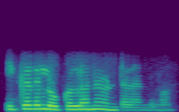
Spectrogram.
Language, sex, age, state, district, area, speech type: Telugu, female, 18-30, Telangana, Ranga Reddy, urban, conversation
